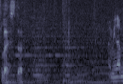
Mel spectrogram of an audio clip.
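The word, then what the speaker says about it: Leicester: It's It's spelled It's It's pronounced Lester.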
